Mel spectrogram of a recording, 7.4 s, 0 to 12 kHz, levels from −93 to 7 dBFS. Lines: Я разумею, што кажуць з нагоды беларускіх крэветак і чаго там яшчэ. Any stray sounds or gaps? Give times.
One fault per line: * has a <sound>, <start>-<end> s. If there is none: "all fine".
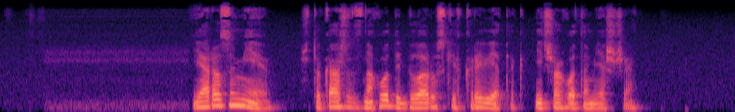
all fine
